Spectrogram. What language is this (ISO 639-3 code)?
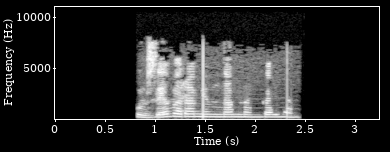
chm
